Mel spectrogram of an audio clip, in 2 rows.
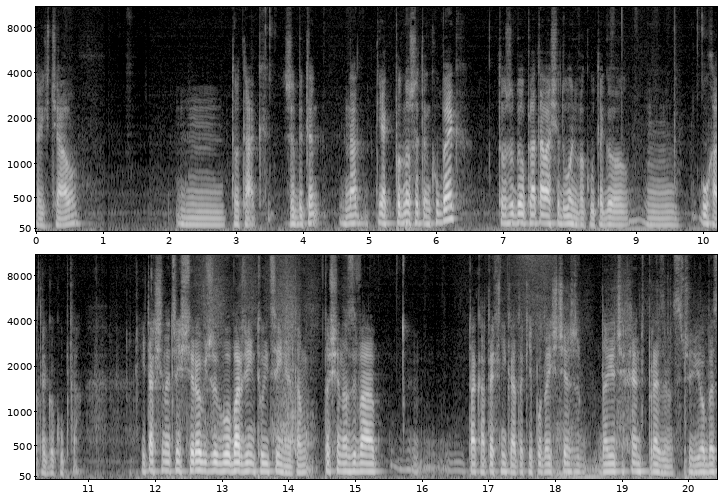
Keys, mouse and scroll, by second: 3.6 click, 10.1 click, 10.5-11.7 typing, 12.0 right click.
